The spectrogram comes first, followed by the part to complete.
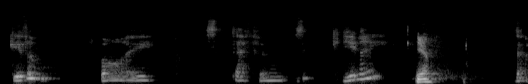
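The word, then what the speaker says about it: Guyenet: And there was a paper that was given by Stefan, is it Guinea? Yeah. Is that how it's pronounced?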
